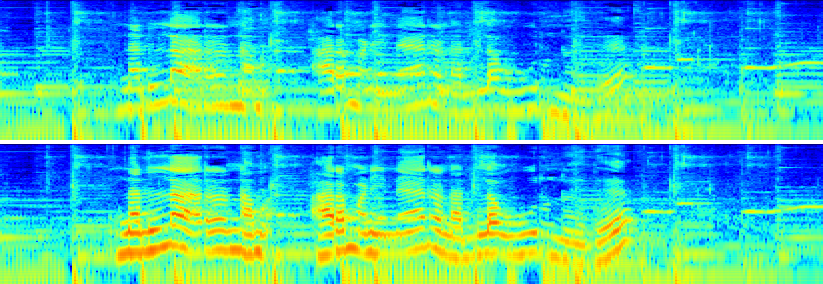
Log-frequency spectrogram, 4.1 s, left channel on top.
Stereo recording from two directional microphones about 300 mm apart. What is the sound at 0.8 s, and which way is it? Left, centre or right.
A woman's voice, right.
